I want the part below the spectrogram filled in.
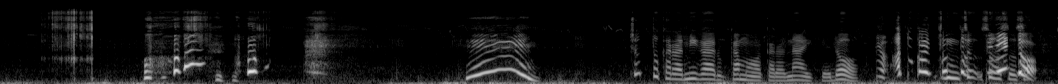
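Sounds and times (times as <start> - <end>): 
biting and chewing a raw pungent round bulb: 0.4 - 1.0
speech: 1.4 - 2.6, 6.6 - 10.5.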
